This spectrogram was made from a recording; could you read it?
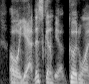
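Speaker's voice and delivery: bubbling, giddy, swooping delight and excitement. Recalling a tree-climbing video with Rob, quoting him: imitating Rob's giddy excitement. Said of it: "I can just hear the giddiness in his voice".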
